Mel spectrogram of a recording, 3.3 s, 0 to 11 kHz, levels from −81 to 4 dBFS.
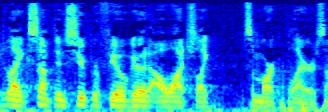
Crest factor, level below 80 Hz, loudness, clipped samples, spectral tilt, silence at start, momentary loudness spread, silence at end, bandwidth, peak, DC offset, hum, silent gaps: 18 dB; -44 dBFS; -27 LUFS; under 0.1%; -4 dB/octave; 0 s; 8 LU; 0 s; 11 kHz; -10 dBFS; under 0.1%; none; none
